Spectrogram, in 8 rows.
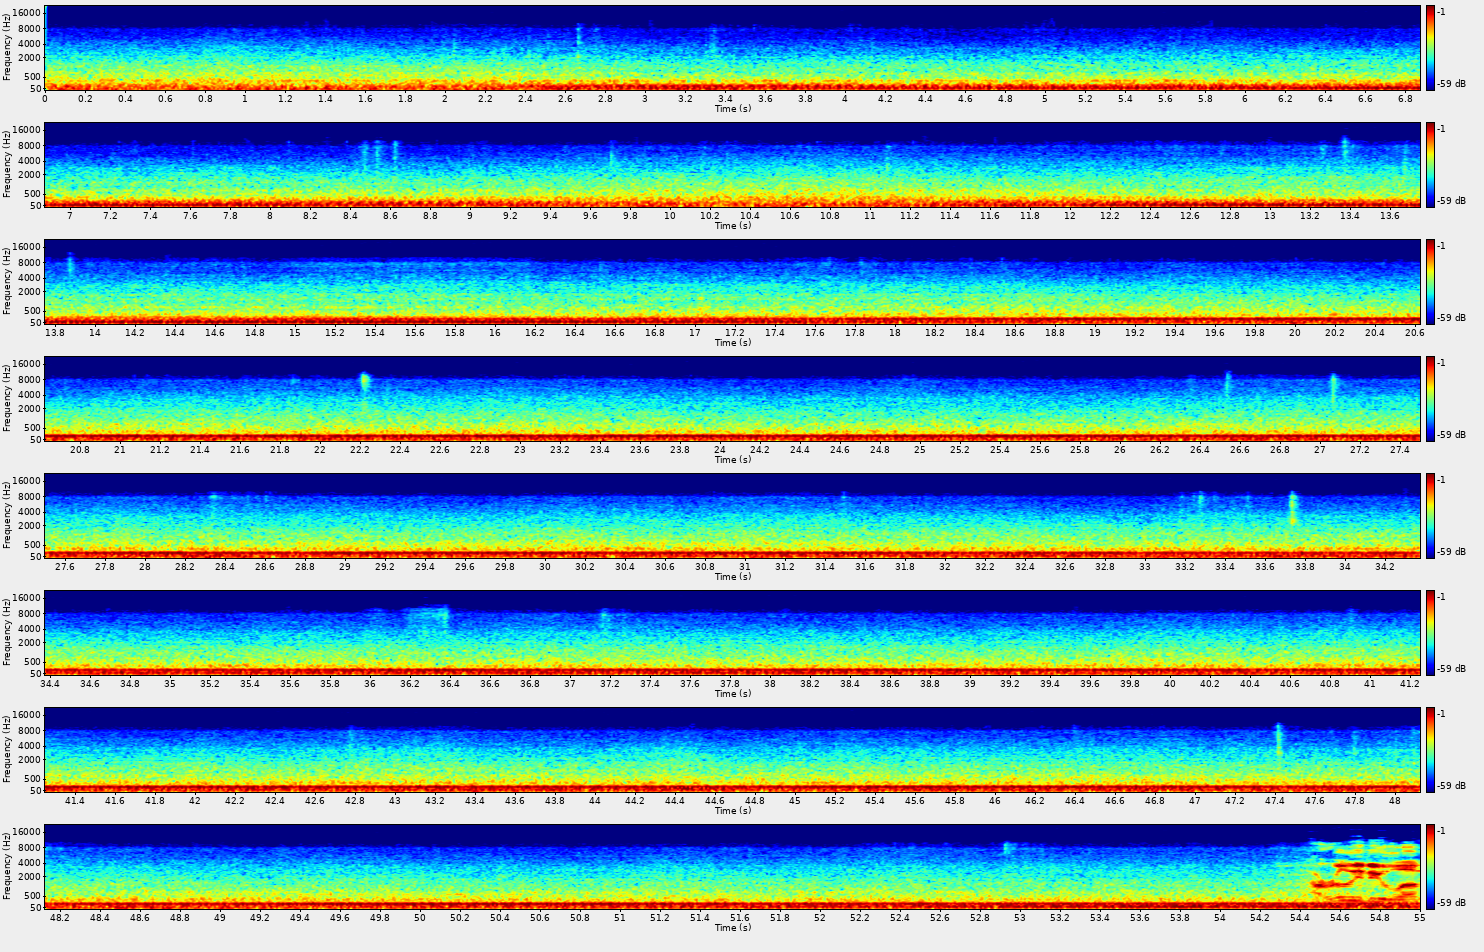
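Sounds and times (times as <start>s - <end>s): car engine low drone: 0.0s - 55.0s
road noise: 52.1s - 55.0s.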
